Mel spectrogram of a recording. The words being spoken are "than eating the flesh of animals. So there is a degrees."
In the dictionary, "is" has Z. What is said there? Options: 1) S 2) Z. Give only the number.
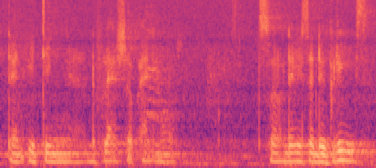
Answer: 1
